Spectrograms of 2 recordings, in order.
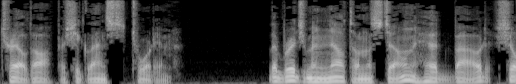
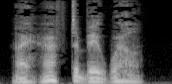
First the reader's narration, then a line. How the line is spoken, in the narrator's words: Kaladin said, his voice hoarse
